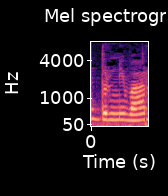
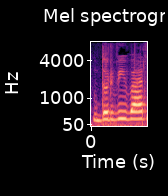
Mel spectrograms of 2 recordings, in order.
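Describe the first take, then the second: First: दुर्निवार with an n, 'dur-ni-vaar'; correct form. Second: दुर्विवार with a v, 'dur-vi-vaar'; wrong form. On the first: Teacher giving the right word, 'ni' in दुर्निवार. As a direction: say n in the middle of दुर्निवार. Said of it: "दुर्निवार होता है". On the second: Teacher showing the wrong word, 'vi' in दुर्विवार. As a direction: say v in the middle of दुर्विवार. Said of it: "दुर्विवार नहीं होता है". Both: Shown as a demonstration.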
